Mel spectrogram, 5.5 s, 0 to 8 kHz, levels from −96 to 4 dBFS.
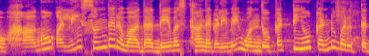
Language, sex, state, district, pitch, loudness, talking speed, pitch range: Kannada, female, Karnataka, Koppal, 210 Hz, -12 LUFS, 85 wpm, 195-290 Hz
